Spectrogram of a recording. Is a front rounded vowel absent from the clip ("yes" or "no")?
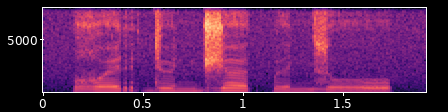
no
